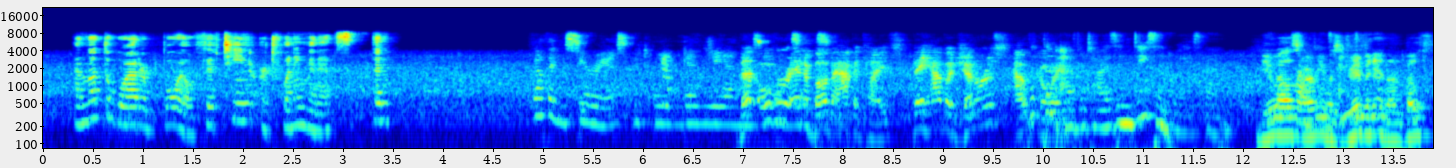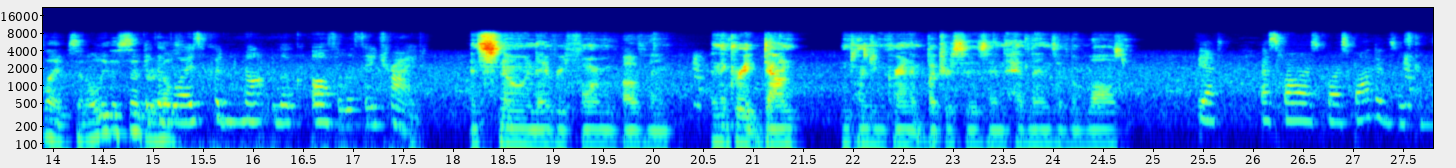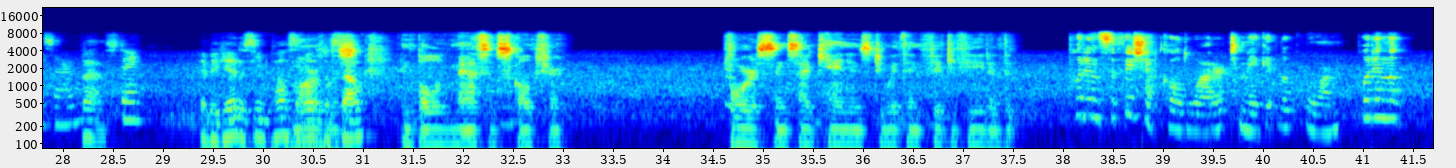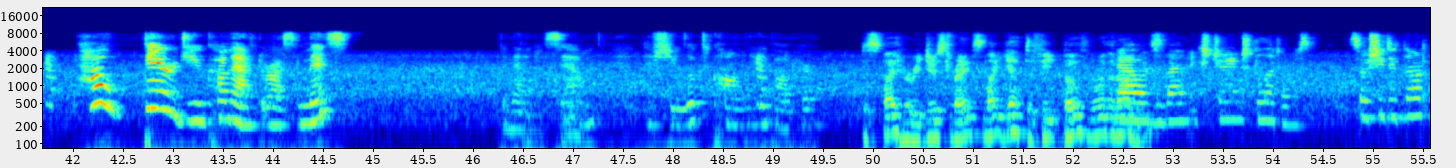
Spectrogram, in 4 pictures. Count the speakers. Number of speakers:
seven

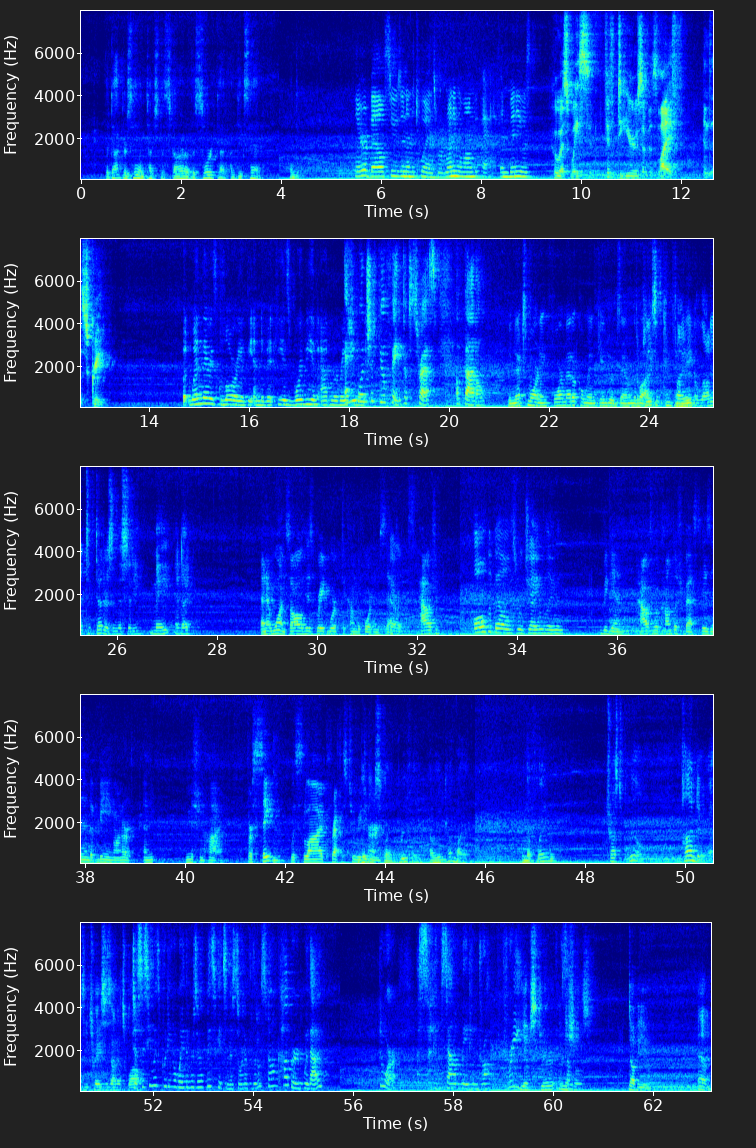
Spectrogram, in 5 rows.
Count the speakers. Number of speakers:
nine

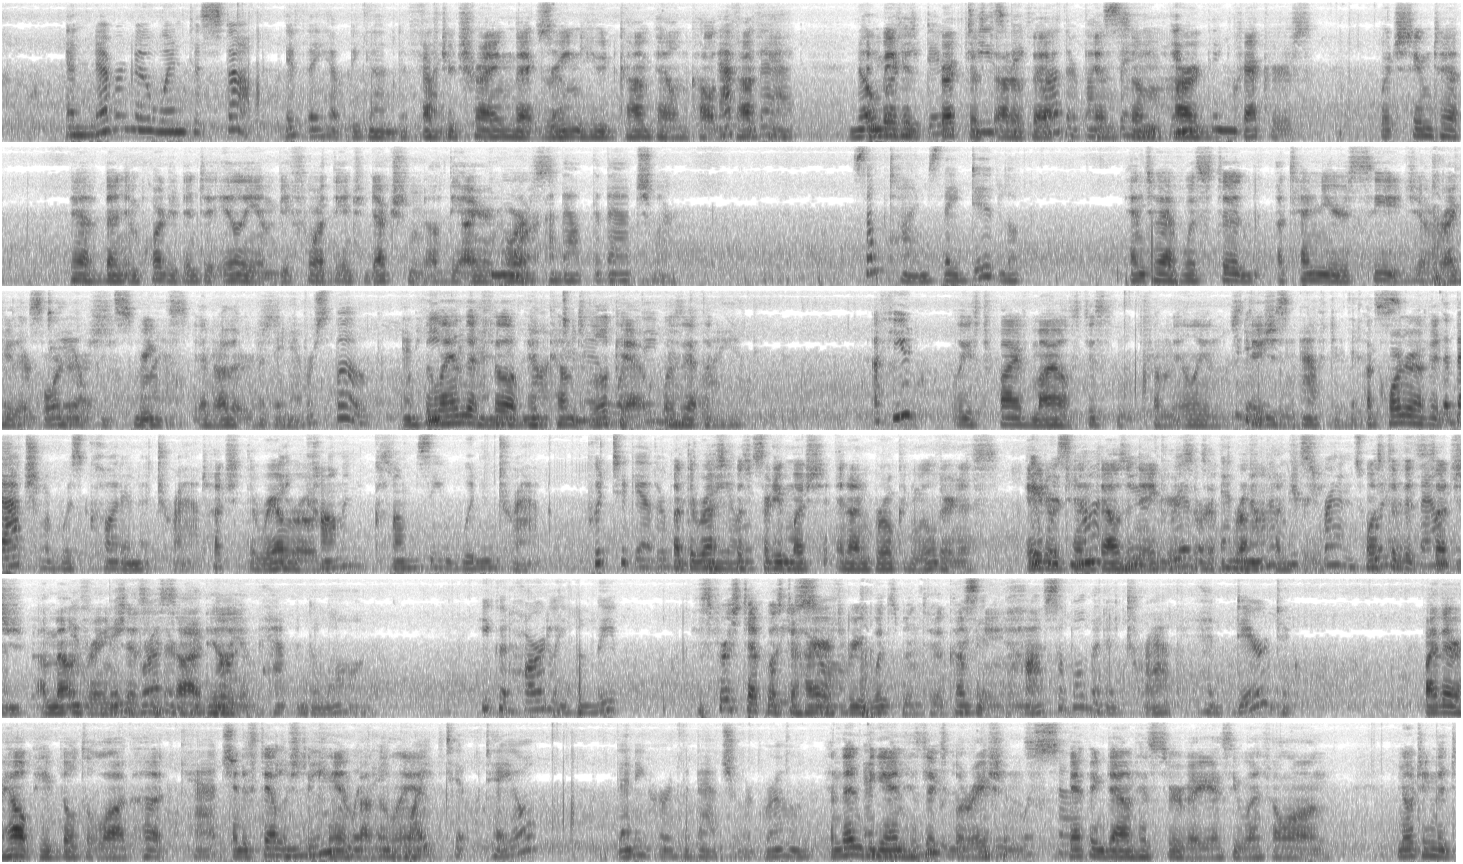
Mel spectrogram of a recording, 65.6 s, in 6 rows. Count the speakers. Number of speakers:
two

